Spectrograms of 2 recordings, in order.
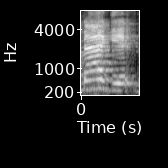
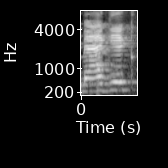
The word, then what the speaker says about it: magic: word we just said no not maggot magic what's a magic this is the g makes the sound j magic magic don't worry next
